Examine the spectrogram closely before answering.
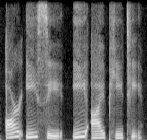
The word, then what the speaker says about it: receipt: R E C E I P T. Receipt. Be careful, the P is silent.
